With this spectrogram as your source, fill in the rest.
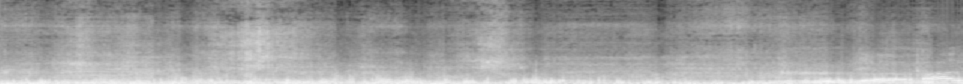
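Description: A Maruti Suzuki WagonR car drives through windy weather, with steady road and engine rumble under loud wind buffeting against the microphone throughout, and a voice speaking faintly in the background.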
